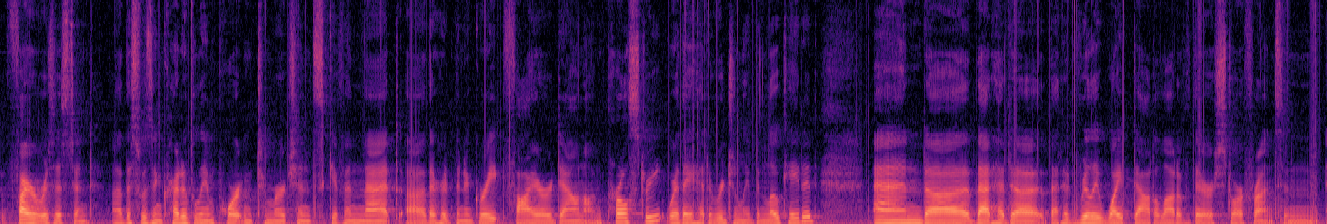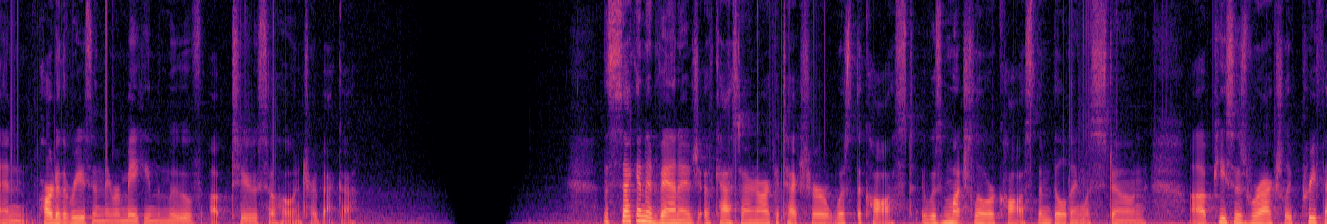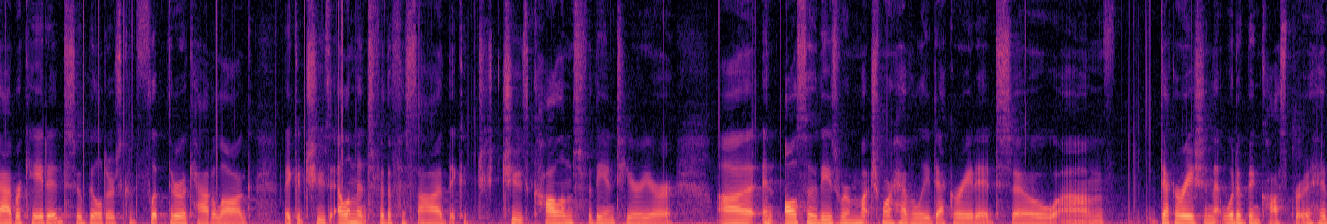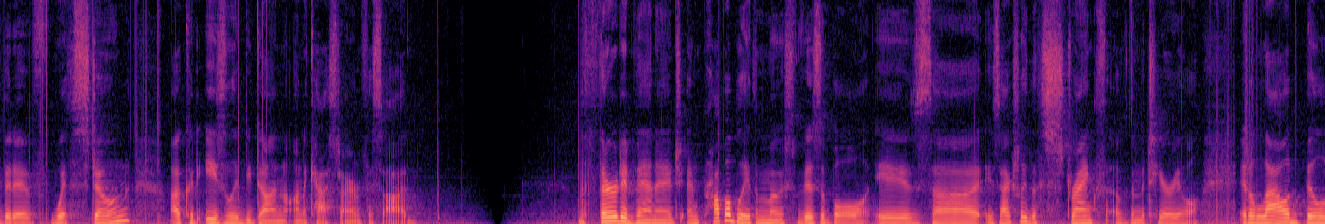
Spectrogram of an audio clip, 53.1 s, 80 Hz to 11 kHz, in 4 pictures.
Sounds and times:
Speech: 0:00.1 - 0:16.9, 0:19.3 - 0:44.0, 0:45.6 - 0:53.0
Inside, small room: 0:18.4 - 0:53.0.

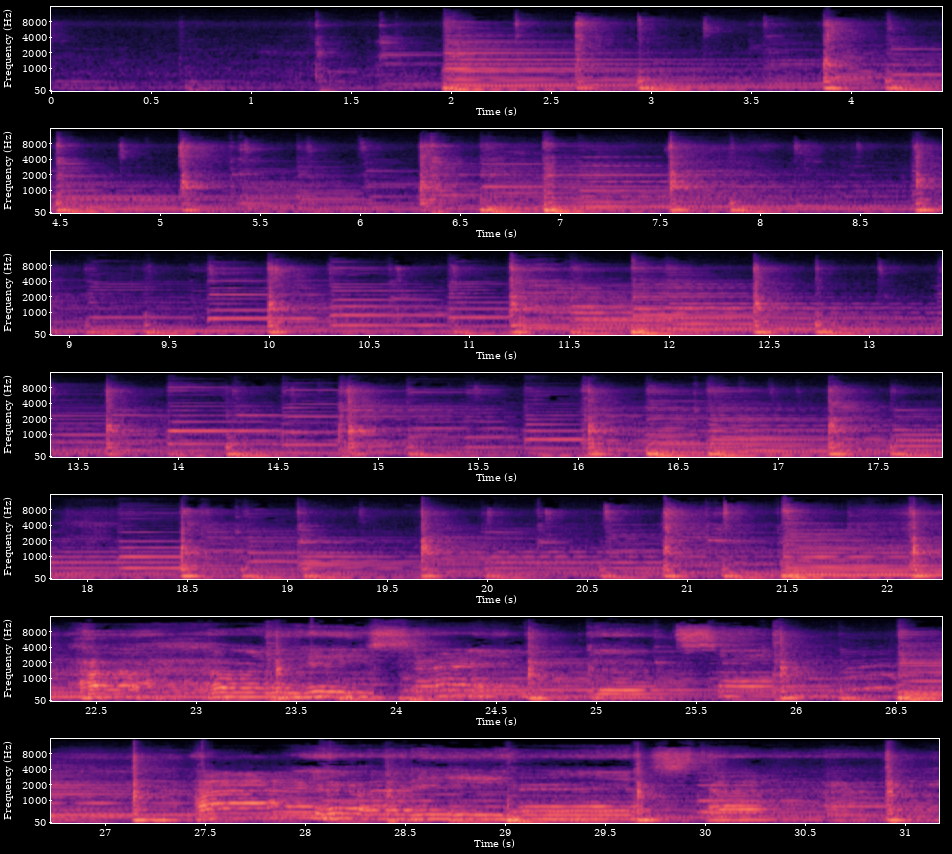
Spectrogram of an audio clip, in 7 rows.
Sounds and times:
Guitar: 0:00.0 - 0:31.1.

